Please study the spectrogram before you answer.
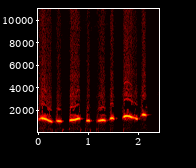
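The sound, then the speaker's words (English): Whistled speech in the Pirahã language, carrying the tones and syllables of a phrase saying a jaguar is there: a string of short, clear whistled syllables at a fairly steady mid-high pitch with slight glides, with no other voices. “I could whistle it,”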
